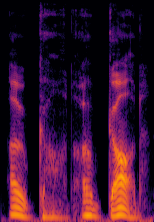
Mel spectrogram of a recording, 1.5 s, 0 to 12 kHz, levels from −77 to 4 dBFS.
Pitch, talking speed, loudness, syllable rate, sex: 90 Hz, 155 wpm, -19 LUFS, 3.2 syllables/s, male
